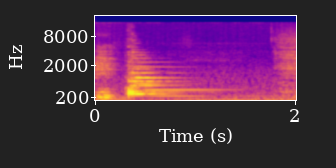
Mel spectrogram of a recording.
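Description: A throat clearing, then a single chord strummed on a banjolele that rings on and fades away before the song begins.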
